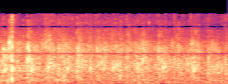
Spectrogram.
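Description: A crowd applauds with steady, dense clapping that holds at an even, fairly loud level throughout, a continuous crackle of many hands with no voices over it.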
